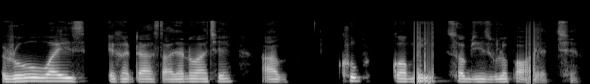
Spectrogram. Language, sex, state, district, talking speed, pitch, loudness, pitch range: Bengali, male, West Bengal, Kolkata, 120 wpm, 135 Hz, -17 LUFS, 125-150 Hz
